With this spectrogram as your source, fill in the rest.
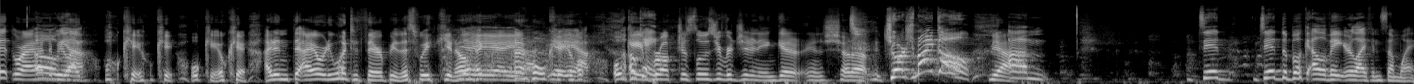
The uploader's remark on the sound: Celebrity Book Club went LIVE! On stage at Caveat in New York City.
